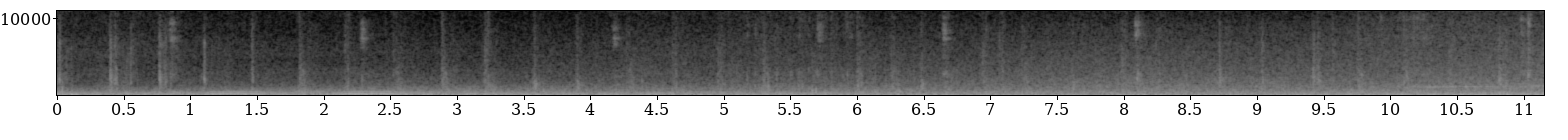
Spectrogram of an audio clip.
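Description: Owl-like hoots in the Alan Wake game, with two low hoots early on, set against steady rain-like rustling noise and scattered faint clicks, as birds gather on a porch.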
